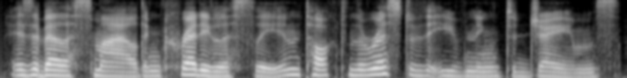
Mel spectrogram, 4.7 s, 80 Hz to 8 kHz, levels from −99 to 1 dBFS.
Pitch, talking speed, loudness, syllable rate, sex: 180 Hz, 155 wpm, -19 LUFS, 5.4 syllables/s, female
